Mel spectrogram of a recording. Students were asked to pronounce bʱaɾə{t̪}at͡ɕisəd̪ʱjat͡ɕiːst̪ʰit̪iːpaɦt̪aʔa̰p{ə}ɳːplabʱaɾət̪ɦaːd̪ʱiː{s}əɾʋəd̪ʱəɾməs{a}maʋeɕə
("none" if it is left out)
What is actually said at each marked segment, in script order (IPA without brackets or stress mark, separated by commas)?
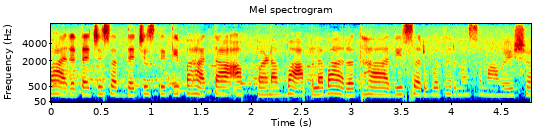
t̪, ə, s, ə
